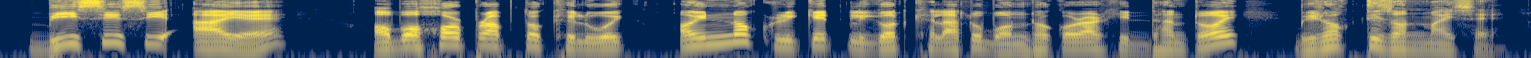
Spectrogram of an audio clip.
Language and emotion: Assamese, disgusted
